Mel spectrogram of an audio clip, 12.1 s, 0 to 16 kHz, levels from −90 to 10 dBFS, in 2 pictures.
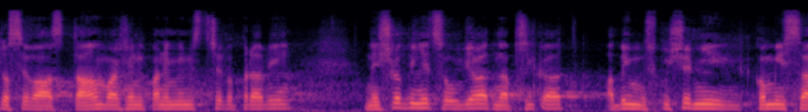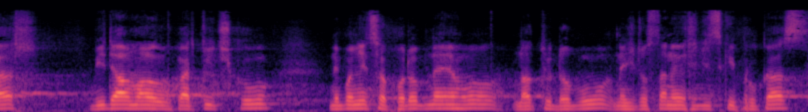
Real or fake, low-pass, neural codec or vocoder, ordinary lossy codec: fake; 14.4 kHz; autoencoder, 48 kHz, 32 numbers a frame, DAC-VAE, trained on Japanese speech; MP3, 48 kbps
